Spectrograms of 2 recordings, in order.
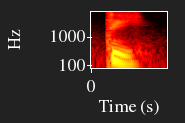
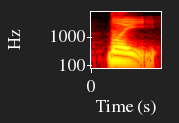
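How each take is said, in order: First: The t sound is light and not thickened. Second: The t sound is heavy and thickened. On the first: The speaker calls it right. "Di sini juga menggunakan huruf ta ya" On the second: The speaker calls it wrong. "Jangan ti ya. Jangan ditebalkan"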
